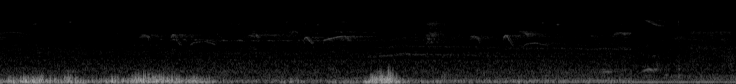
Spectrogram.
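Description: Small birds chirping with short, repeated high calls. Low rumbles in the first two seconds and a short one near four seconds are the loudest sounds.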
